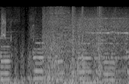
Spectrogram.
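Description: Cartoon sound effect of a train engine breaking down: a sudden clattering crash about two-thirds of a second in that trails on as a noisy rush, over background music.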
